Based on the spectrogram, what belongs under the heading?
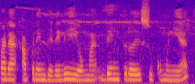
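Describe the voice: A woman talks at a moderate pace. Her tone is slightly mellow.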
